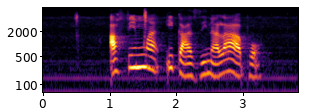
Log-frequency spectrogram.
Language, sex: Xhosa, female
